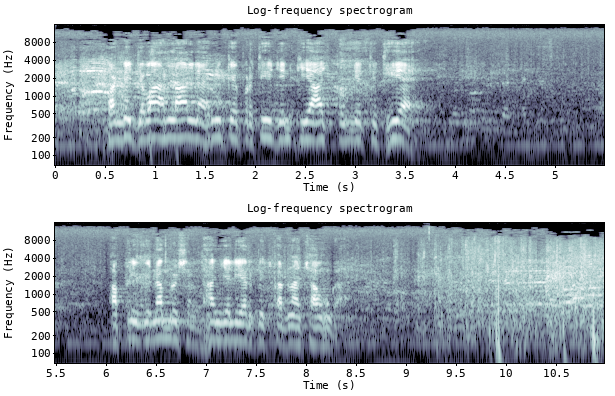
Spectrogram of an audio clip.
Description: Man speaking, crowd of people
